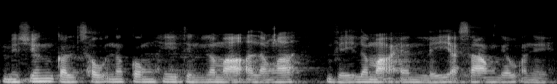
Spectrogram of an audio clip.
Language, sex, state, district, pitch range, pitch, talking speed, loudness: Mizo, male, Mizoram, Aizawl, 105-115 Hz, 110 Hz, 205 wpm, -20 LUFS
